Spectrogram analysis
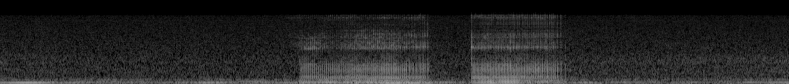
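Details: Sleeping Labrador Retriever letting out a rough, rattling snore split into two close bursts, a longer one then a shorter one, preceded and followed by soft steady breathing in a quiet room.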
